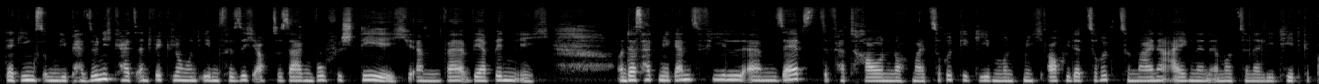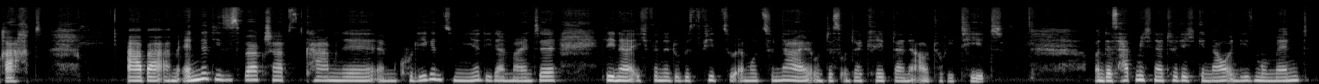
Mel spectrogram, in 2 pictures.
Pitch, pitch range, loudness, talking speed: 180 Hz, 170-195 Hz, -22 LUFS, 175 wpm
